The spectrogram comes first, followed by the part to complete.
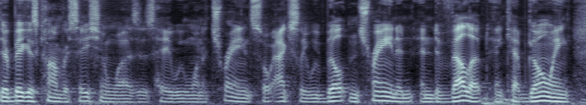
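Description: A man with an ordinary speaking voice and an American accent, fairly low in pitch, at a fairly quick pace. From Filipino heritage, grew up in a small US town. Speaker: gym owner and motivational coach. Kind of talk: casual chat. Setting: studio.

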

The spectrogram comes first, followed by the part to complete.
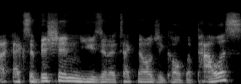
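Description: Using an ordinary speaking voice, a man of medium pitch talks at a fairly quick pace with ordinary pitch variation over a quiet background. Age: 50s. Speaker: professor. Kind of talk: interview.

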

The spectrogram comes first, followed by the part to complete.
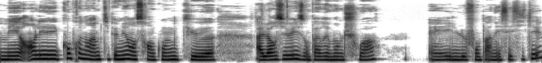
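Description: Her voice is dark and mellow, at medium pitch with ordinary variation, as the woman speaks at a fairly slow pace. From France, rural Isère. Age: 30s. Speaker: accountant and expatriate. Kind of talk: interview testimony. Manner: hesitant.

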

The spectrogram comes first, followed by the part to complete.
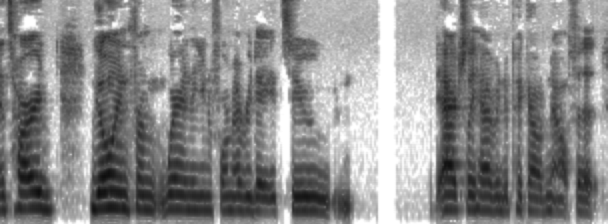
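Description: In a North Carolina accent, a woman speaks at a medium pitch with monotone, flat intonation on a very clean recording with a silent background. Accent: Southern US, North Carolina. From rural North Carolina. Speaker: market research specialist, Marine veteran. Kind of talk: casual interview.

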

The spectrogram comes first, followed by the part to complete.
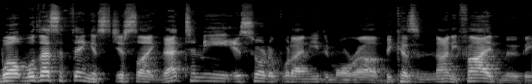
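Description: A bright, sharp tone at a moderate pace. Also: man. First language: not English. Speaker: podcast co-host. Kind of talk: casual chat.

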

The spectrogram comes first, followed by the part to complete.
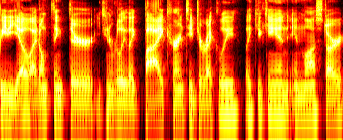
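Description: On a very clean recording with a silent background, a man with an American accent uses a normal speaking voice at fairly low pitch, talking at a moderate pace with hardly any pauses. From Arkansas, US South. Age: 20s. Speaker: podcast host. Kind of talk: casual chat.

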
